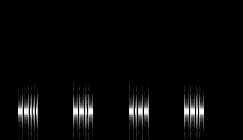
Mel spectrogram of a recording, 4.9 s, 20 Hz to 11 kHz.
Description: Morse code, heard as a keyed tone, about 42 wpm, spaced as for 11 wpm, 700 Hz. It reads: 7QYQ
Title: USA Call Signs - 6 Characters - 8x Character Spacing - 40wpm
